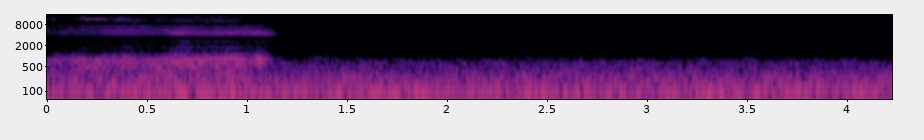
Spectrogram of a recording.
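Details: Maria, a 13-year-old female fawn pug in Japan, recorded in September 2023 as a senior dog; low continuous rumbling snore-like breathing with a brief brighter snort at the start.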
